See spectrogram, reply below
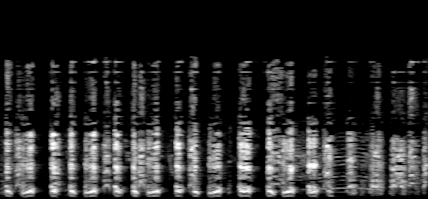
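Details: Chukar partridge calling with paired clucking chuck notes, evenly repeated about one and a half per second, loud and rhythmic with a faint tonal whine near the end.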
